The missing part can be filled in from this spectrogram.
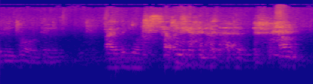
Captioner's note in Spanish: risas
